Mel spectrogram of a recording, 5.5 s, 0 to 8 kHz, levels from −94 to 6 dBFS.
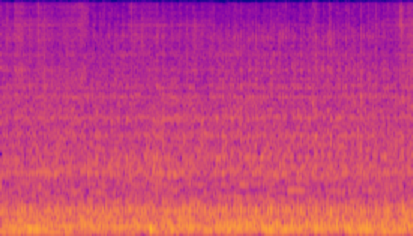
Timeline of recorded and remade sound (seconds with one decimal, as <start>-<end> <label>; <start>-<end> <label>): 0.0-1.1 remade; 1.1-1.7 recorded; 1.7-2.8 remade; 2.8-5.1 recorded; 5.1-5.5 remade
